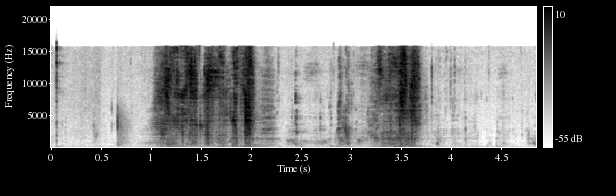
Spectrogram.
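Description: A young man loudly slurps noodles.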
